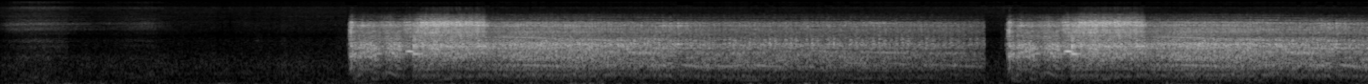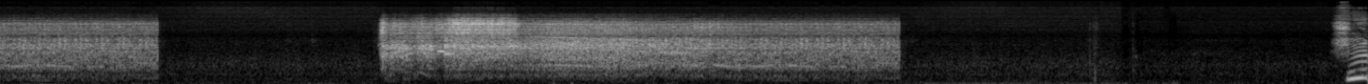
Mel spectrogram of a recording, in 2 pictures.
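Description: A car engine runs in three separate bursts of several seconds each, with short silent gaps between them, sounding close and steady like it starts and idles, then cuts out.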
